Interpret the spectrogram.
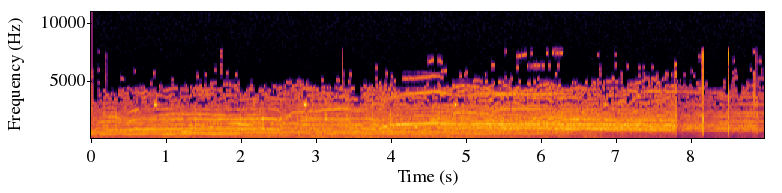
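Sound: crowd cheering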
